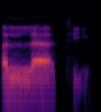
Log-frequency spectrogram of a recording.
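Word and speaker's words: الَّتِي: And this is not this, how you pronounce this is allati.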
